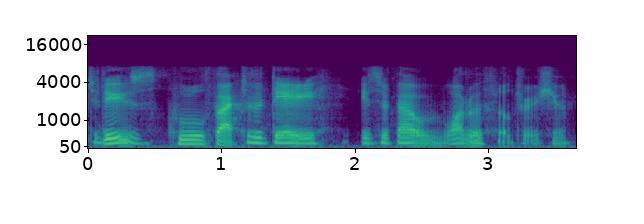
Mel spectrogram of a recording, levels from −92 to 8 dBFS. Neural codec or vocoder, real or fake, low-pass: autoencoder, 22.05 kHz, a latent of 192 numbers a frame, VITS, trained on many speakers; fake; 7.2 kHz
